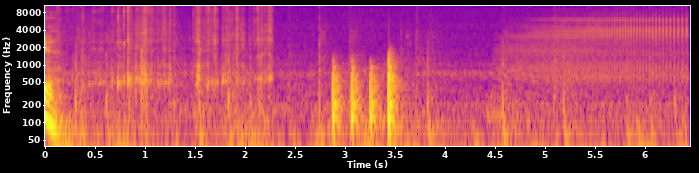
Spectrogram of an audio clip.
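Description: Faint handling noise, then a quick run of about five thumps about three seconds in, each short and sharp. A faint high steady whine follows.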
